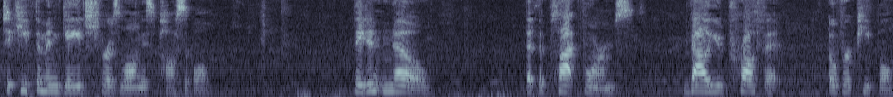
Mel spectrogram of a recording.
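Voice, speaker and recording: A woman's serious voice at medium pitch and a fairly slow pace, with ordinary pitch variation and noticeable background noise. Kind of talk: formal public speech at a memorial event. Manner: serious, emotional, measured.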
